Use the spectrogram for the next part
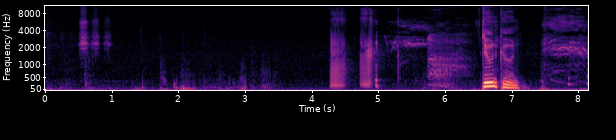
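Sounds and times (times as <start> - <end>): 
loud sputtering farts: 4.3 - 5.1
speech: 6.6 - 7.2.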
